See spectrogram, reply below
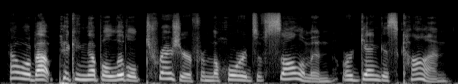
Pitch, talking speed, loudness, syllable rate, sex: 200 Hz, 195 wpm, -19 LUFS, 5.4 syllables/s, female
